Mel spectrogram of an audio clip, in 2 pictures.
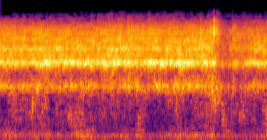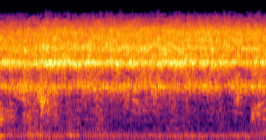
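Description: Steady, high-pitched insect chorus droning without a break, with one brief dip a little over three seconds in.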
